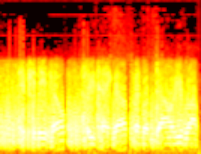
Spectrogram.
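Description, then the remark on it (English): A recorded telephone message saying "If you'd like to make a call" plays over a narrow, tinny telephone line, with a steady crackly static hiss running under the words throughout. “You know, there shouldn't be any static when they say that.”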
